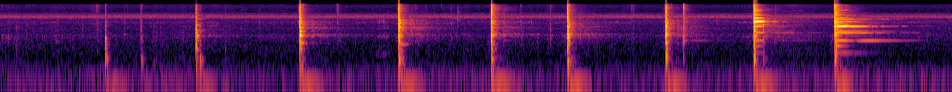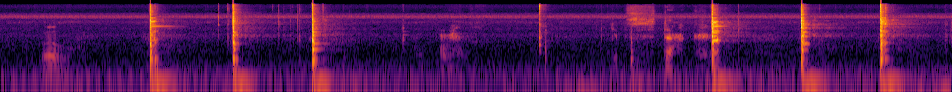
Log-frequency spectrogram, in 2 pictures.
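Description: A Cold Steel Bushman knife chopping into a wooden branch laid across a stump: about a dozen sharp chops in an even rhythm, roughly one every two-thirds of a second, with a pause after about nine seconds. One strike near the middle leaves the steel blade ringing briefly.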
